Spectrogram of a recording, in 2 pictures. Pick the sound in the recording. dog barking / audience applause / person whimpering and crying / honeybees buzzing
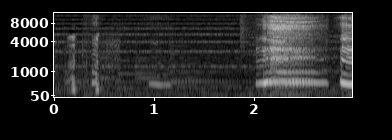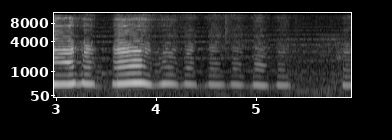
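person whimpering and crying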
